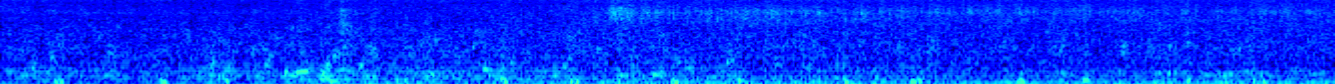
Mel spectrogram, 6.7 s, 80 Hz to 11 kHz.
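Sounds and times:
heartbeat heard from inside the womb: 0.0s - 6.6s.

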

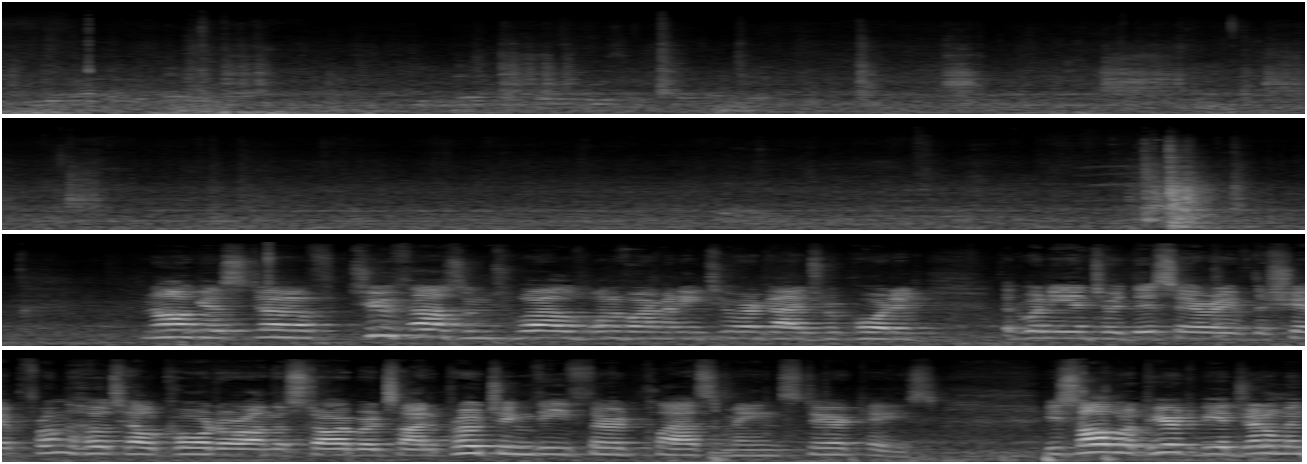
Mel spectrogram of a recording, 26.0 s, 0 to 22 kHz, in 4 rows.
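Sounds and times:
creaky door at the bow of a ship opening and closing: 0.8s - 1.4s, 2.3s - 3.0s, 4.6s - 7.2s, 11.8s - 12.8s
speech: 13.8s - 26.0s.

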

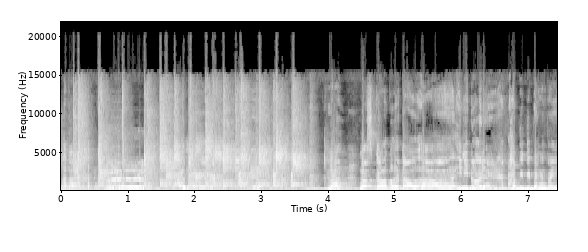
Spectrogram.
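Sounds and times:
people clapping: 0.0s - 4.2s
voice calling out with a rising whoop: 0.6s - 2.1s
speech: 4.1s - 7.4s.

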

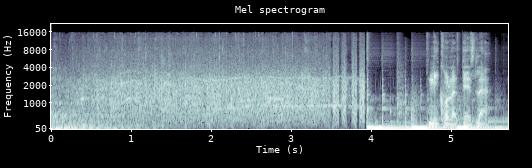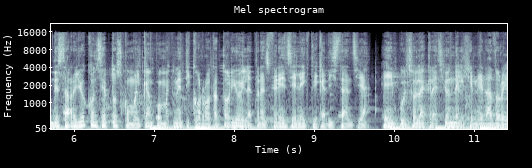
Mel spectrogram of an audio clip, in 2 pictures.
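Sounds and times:
crowd applauding: 0.0s - 4.0s
speech: 4.7s - 11.4s.

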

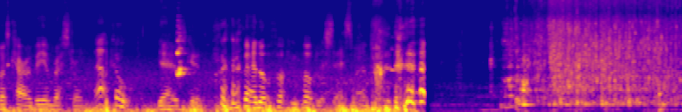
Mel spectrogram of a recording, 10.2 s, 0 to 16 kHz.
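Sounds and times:
speech: 0.0s - 6.4s
toilet flushing in public toilets: 7.5s - 10.2s.

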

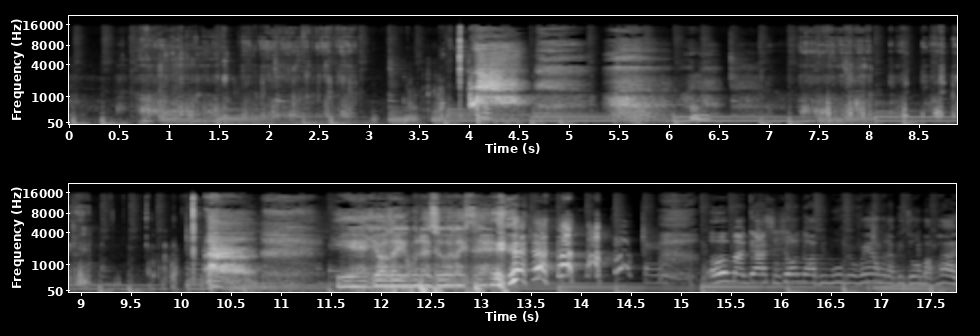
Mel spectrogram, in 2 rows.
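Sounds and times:
slurping sips of tea: 0.4s - 11.5s
speech: 3.8s - 5.9s, 11.6s - 13.7s, 15.8s - 17.7s
breathy exhale after drinking tea: 4.0s - 7.3s, 10.2s - 11.5s, 14.8s - 15.2s.

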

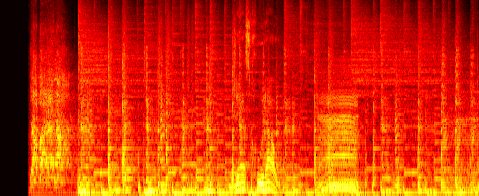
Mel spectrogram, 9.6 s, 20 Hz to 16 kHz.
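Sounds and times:
rhythmic music with percussive hits: 1.6s - 9.5s
speech: 4.7s - 5.8s
cow mooing: 6.3s - 7.3s.

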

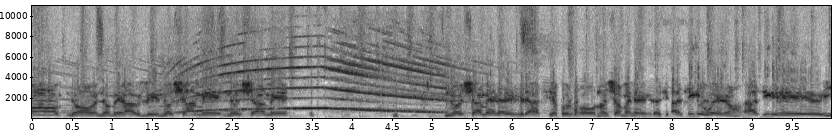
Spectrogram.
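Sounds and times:
loud emergency siren wailing: 0.0s - 6.9s
speech: 0.4s - 3.6s, 4.5s - 9.9s.

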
